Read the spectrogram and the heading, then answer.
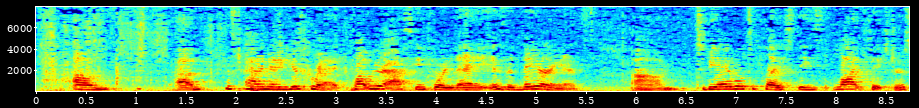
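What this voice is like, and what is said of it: Scratchy voice, like a cold. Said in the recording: “my voice is a little bit scratchy. I might be getting a cold”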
